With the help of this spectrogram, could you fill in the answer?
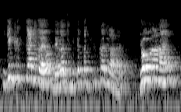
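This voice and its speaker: A male pastor preaching a sermon, moving between hushed tones and loud rhetorical questions. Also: very high voice, animated, fairly quick. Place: church sanctuary. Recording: echoey church hall, mic from a distance.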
